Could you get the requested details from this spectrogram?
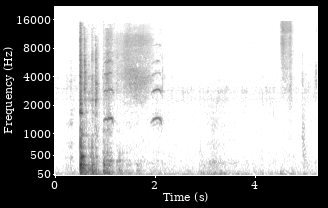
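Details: Captive little owl indoors on the morning of January 1 gives a few short, clear, slightly mewing whistled notes, one right after another; a person speaks briefly, with some indoor knocks.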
